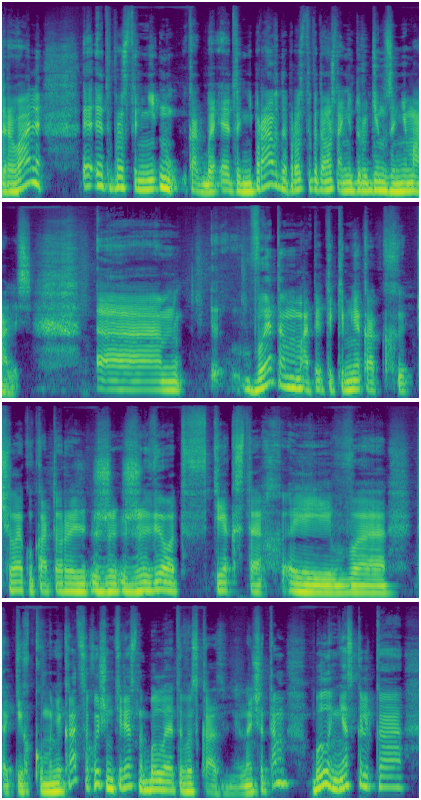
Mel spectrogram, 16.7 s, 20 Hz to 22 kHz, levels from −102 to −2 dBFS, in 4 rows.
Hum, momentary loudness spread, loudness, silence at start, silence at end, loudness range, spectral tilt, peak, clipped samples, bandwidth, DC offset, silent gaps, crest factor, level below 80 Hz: none; 9 LU; -20 LUFS; 0 s; 0 s; 2 LU; -5.5 dB/octave; -4 dBFS; under 0.1%; 19.5 kHz; under 0.1%; none; 16 dB; -64 dBFS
